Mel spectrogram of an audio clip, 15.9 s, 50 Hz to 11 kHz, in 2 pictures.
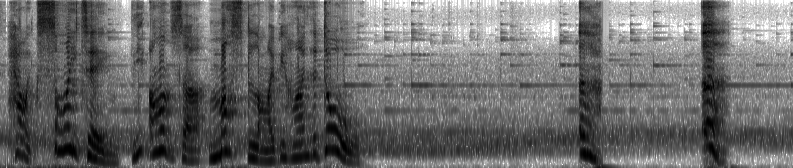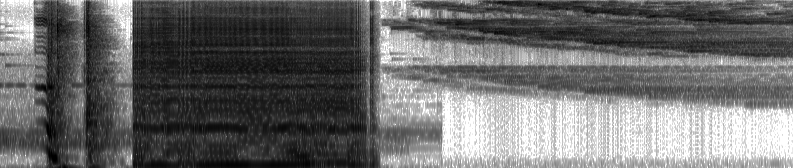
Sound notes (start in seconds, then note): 8.4 creaking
